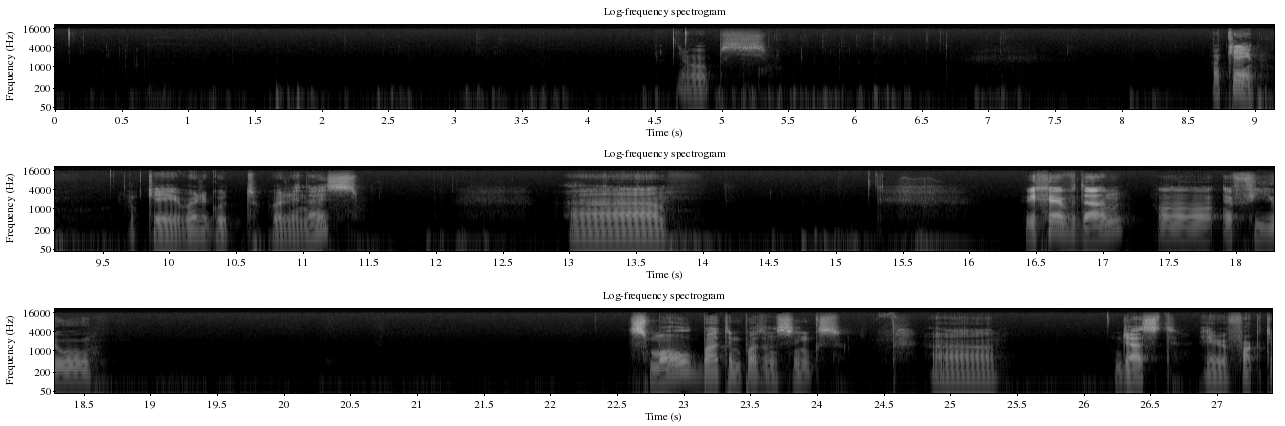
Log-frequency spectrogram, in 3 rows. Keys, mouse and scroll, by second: 0.6 click, 0.8 click, 1.6 Return, 1.8 Return, 3.0 alt+q, 3.6 alt+;, 4.4 ctrl+/, 4.9 ;, 5.2 space, 5.5 ctrl+n, 5.7 alt+q, 6.2 ctrl+s, 8.0 ctrl+s, 10.9 ctrl+n, 11.9 ctrl+s, 12.1 super+b.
